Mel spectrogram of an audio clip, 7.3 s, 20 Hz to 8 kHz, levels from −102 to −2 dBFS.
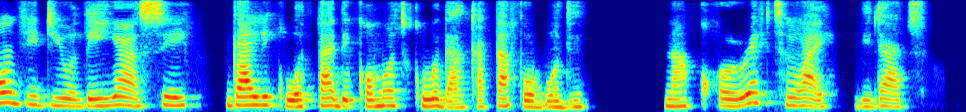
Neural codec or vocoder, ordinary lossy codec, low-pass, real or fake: codec, 16 kHz, 1 kbps, X-Codec, HuBERT features, trained on balanced general audio; none; none; fake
